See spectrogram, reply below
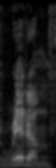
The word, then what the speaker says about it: riddim: Uh, due to the Jamaican influence, there's a subgenre called riddim, for example, which is like a, a you know Jamaican pronunciation of rhythm,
